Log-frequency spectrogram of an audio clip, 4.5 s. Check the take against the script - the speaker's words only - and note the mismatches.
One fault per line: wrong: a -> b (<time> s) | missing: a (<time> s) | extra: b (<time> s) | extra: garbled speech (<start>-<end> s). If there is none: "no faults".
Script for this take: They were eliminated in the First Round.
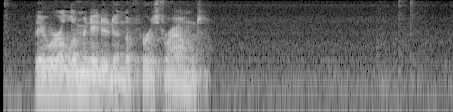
no faults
